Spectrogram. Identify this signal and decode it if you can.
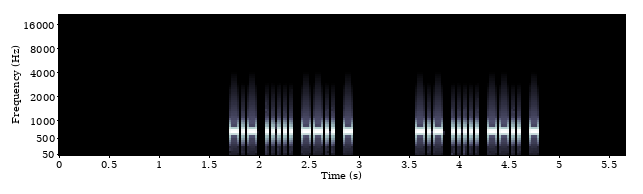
Morse code, heard as a keyed tone, about 37 wpm, 700 Hz. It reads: K5ZT K5ZT
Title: USA Call Signs - 4 Characters - Repeated 2x - 40wpm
